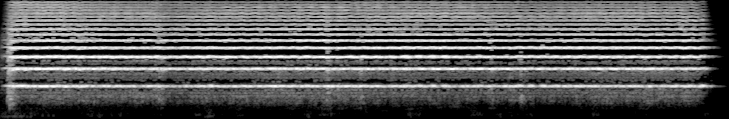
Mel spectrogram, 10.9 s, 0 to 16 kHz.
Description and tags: One-shot from Versilian Studios Chamber Orchestra 2: Community Edition sampling project.
Instrument family: Strings
Instrument: Viola Section
Articulation: vibrato sustain
Note: B5
Midi note: 83
Midi velocity (center): 95
Microphone: 2x Rode NT1-A spaced pair, sE2200aII close
Performer: Brendan Klippel, Jenny Frantz, Dan Lay, Gerson Martinez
